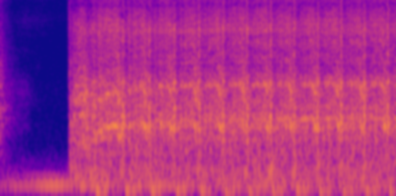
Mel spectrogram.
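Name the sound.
Honda Goldwing engine cranking during compression test, spark plugs out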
